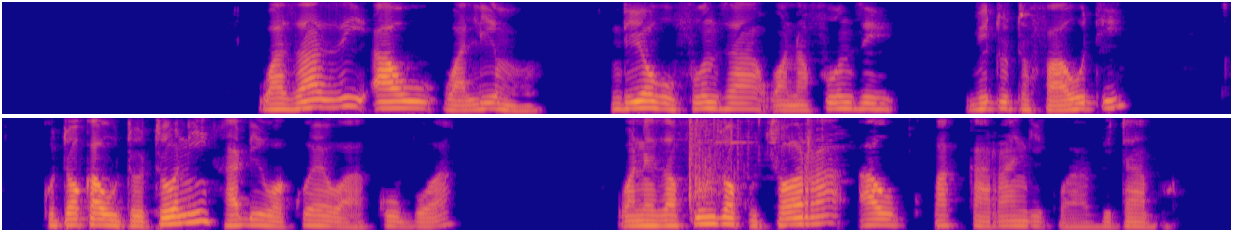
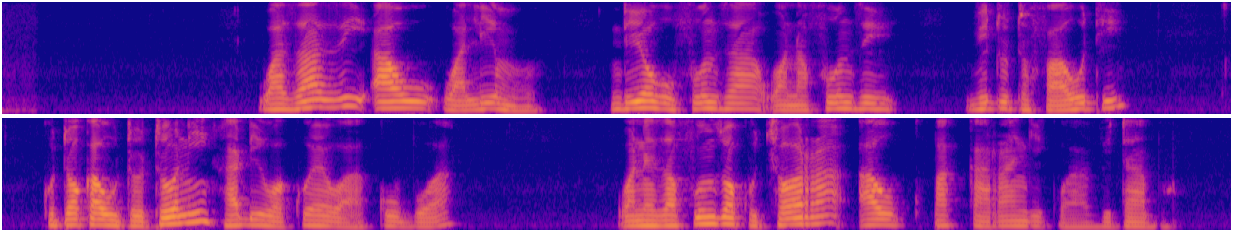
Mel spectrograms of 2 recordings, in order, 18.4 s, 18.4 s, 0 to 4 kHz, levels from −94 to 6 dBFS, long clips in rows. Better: second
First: noise reduction (classical method Wiener filter)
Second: none

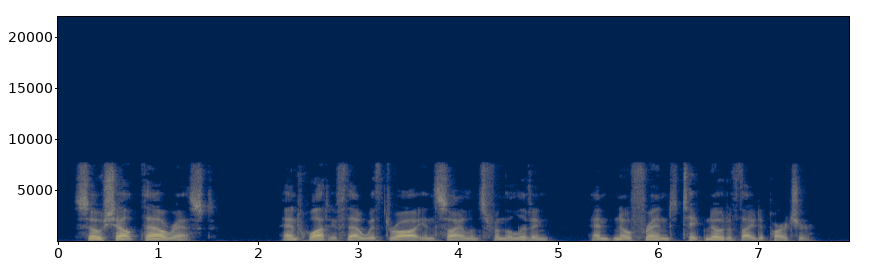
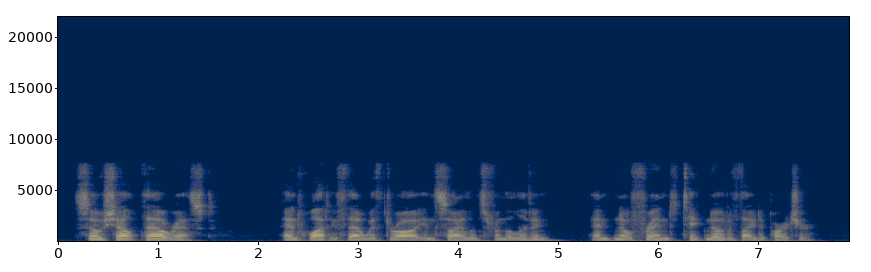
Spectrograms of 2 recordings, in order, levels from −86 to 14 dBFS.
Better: first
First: none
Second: room echo; dies away in 0.4 s

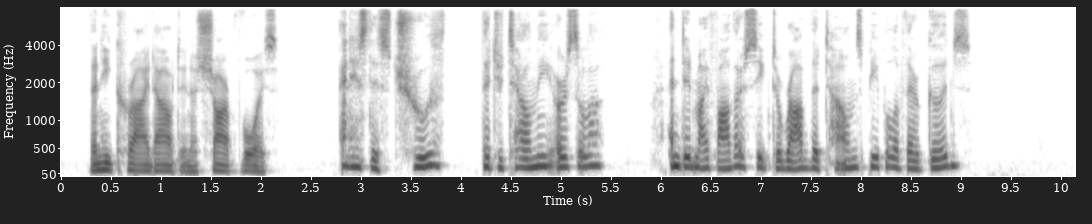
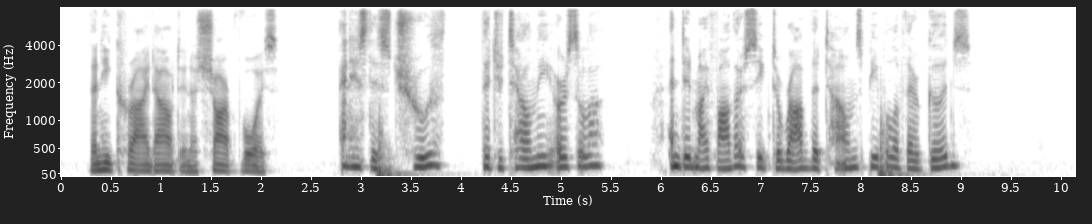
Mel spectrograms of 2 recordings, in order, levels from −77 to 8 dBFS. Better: first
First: none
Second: background sound (Knock); 11 dB below the speech

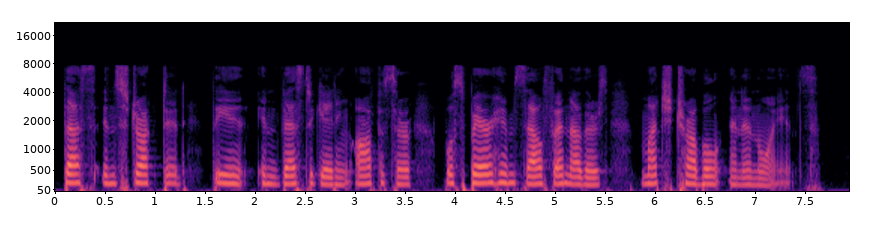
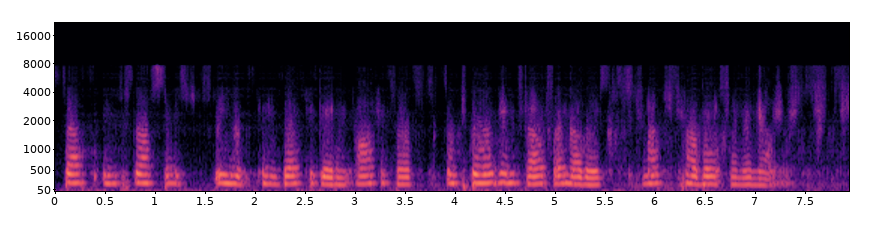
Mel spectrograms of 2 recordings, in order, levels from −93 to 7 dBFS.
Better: first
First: none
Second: noise reduction (neural separator model SepFormer DNS4)

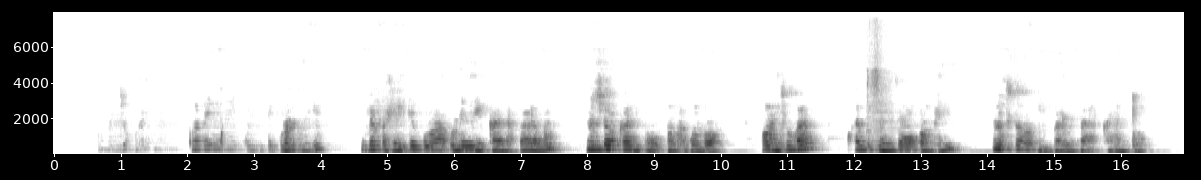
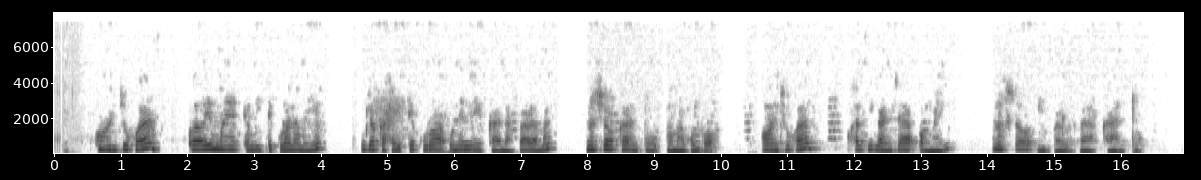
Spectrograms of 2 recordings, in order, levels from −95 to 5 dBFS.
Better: second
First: noise reduction (neural mask model DeepFilterNet 3)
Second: none

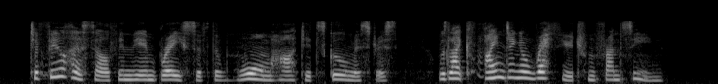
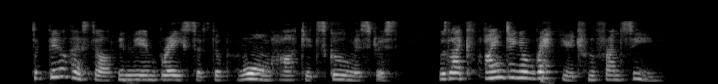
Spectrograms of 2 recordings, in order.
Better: first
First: none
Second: noise reduction (neural mask model DeepFilterNet 3)

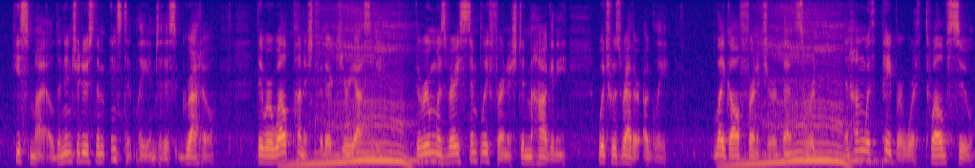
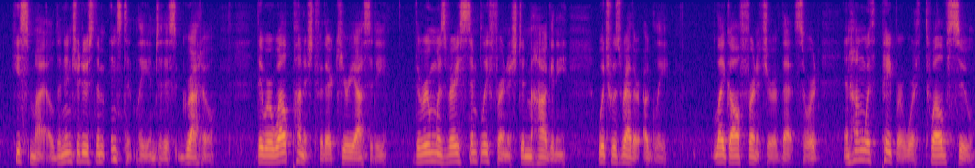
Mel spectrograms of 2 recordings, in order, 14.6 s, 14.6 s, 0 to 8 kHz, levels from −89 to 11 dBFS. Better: second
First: background sound (Livestock, farm animals, working animals); 2 dB below the speech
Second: none

